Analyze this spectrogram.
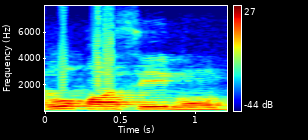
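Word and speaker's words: أُقْسِمُ: Fala uqsimu bil khunnas. Fala uqsimu bil khunnas. Fala uqsimu bil khunnas. Nah, di sini huruf qaf. Huruf qaf itu dipantulkan saja pada makhrajnya, Pak.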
